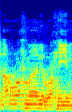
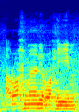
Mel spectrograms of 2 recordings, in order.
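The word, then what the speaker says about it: الرَّحْمٰنِ الرَّحِيْمِ: Kemudian Ar-Rahmanir-Rahim. Kadang orang bacanya Ar-Rahmanir-Rahim, Ar-Rahmanir-Rahim. Nah, ini berarti tasdidnya tidak disebutkan.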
